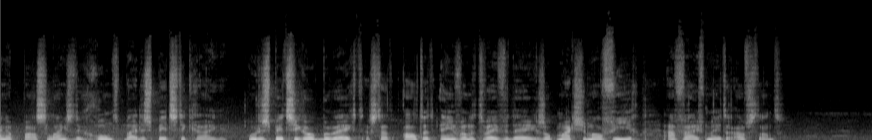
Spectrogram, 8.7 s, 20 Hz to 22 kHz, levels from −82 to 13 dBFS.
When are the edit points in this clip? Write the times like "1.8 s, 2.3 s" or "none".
2.4 s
